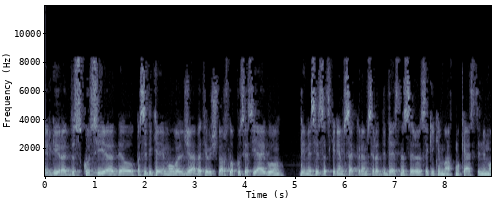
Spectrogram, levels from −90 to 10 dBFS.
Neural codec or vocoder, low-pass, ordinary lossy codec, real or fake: none; 10.8 kHz; MP3, 32 kbps; real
